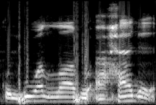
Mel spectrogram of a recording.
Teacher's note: Ya, ahad makhrajnya dal itu ujung lidah dengan pangkal gigi seri depan atas. Tapi sifatnya harus qalqalah, harus pantul.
